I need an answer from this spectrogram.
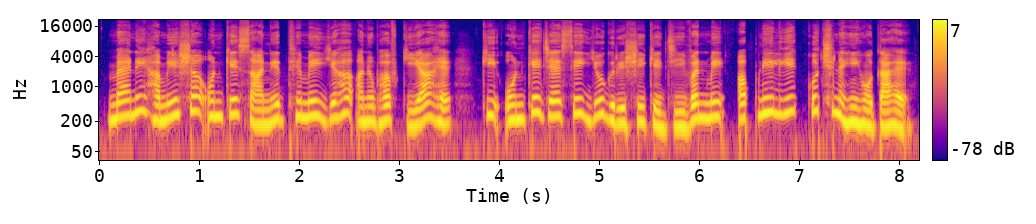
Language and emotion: Hindi, neutral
